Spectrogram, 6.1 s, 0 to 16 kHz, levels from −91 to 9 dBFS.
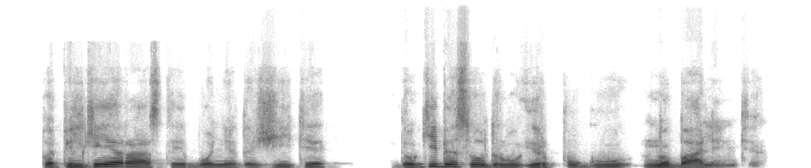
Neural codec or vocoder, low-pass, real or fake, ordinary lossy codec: none; 14.4 kHz; real; Opus, 16 kbps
